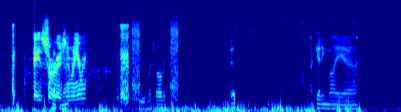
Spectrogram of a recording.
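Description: Footsteps shuffle on dry, gravelly ground.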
